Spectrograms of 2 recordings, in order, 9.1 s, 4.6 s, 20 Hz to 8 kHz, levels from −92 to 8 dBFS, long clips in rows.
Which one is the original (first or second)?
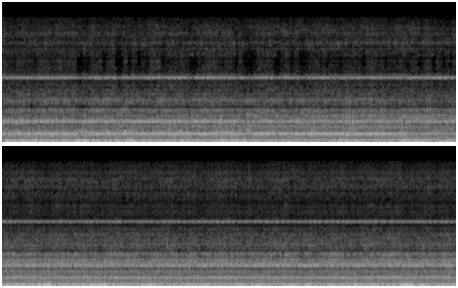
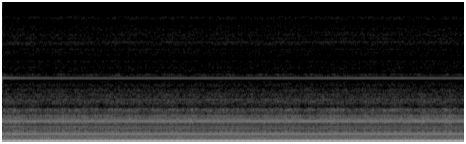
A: second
